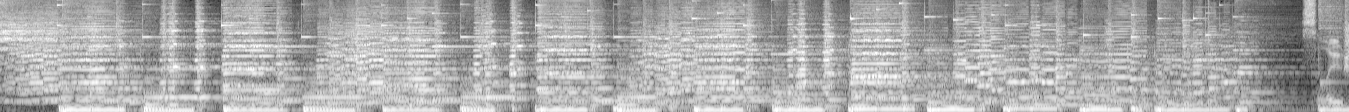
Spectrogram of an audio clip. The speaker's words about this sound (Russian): Для вас звучит песня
